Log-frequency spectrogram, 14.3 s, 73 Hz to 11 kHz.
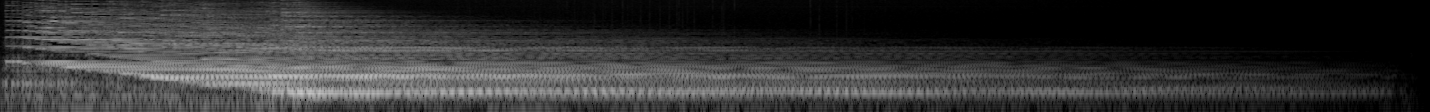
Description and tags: piano harp down 4
Grand piano harp glissando recorded on Logic Pro using a Tascam US-122L and an SM58
pluck, magical, harp, piano, glissando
